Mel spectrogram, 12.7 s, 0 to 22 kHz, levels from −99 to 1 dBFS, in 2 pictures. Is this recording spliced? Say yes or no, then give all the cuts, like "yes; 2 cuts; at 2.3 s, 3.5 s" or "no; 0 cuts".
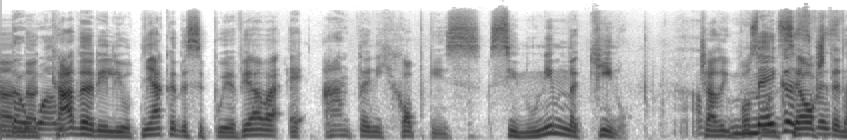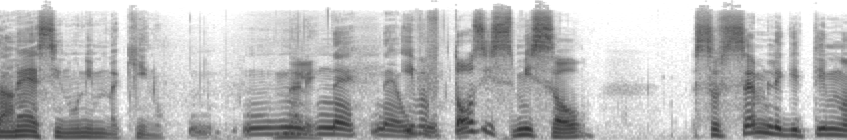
no; 0 cuts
